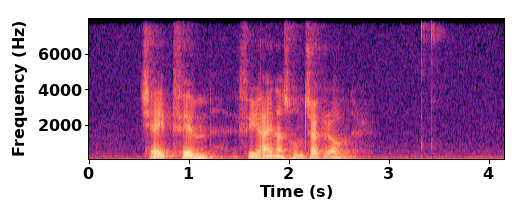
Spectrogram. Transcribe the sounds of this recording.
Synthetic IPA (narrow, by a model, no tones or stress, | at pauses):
t͡ʃʰejpfɪmfiːɾɪɾʔa̰jnashʊnt̪ɾakʰɾoːwnɪɹ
